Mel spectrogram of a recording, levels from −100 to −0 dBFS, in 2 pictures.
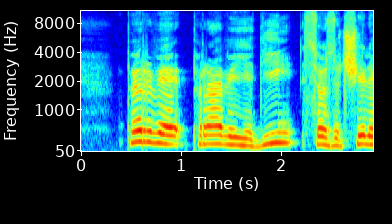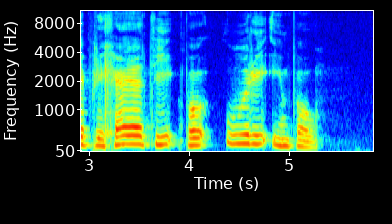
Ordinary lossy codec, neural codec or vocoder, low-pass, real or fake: none; none; none; real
